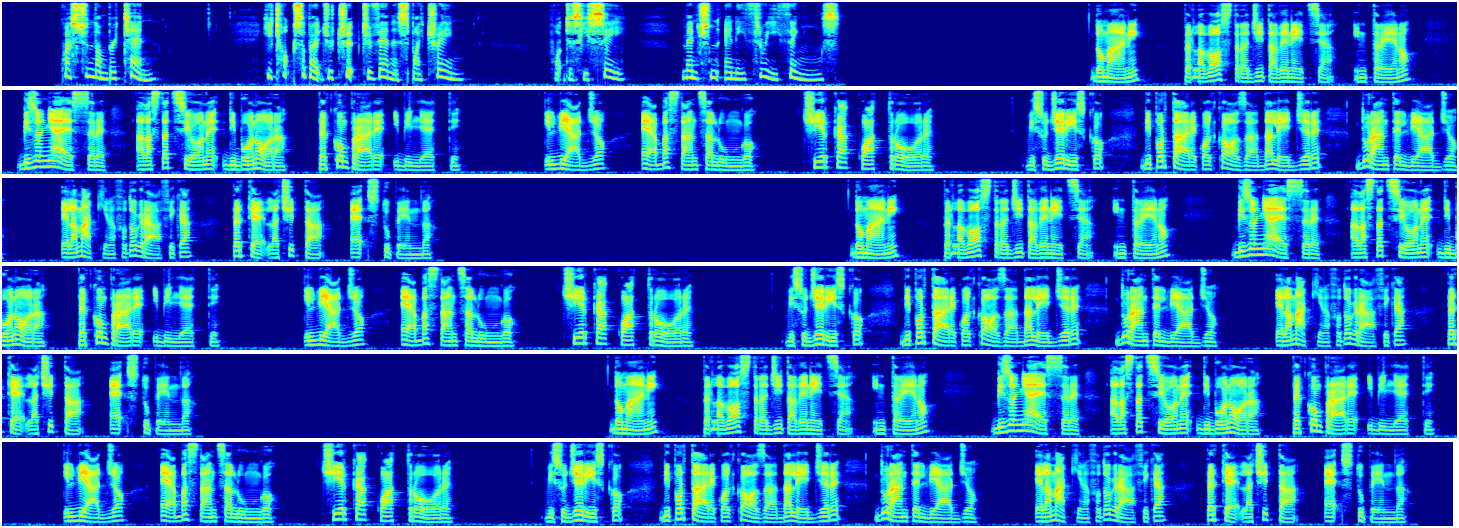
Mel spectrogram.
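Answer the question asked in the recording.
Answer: Be at the station early to buy tickets; the journey is about 4 hours; bring something to read and a camera because the city is beautiful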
